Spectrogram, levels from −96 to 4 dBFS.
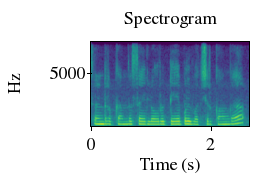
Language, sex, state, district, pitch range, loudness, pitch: Tamil, female, Tamil Nadu, Kanyakumari, 255-265 Hz, -16 LUFS, 260 Hz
